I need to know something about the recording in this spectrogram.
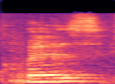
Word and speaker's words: Koos: Lynette Stassen's husband is Koos, K-O-O-S. It's pronounced Quiz.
